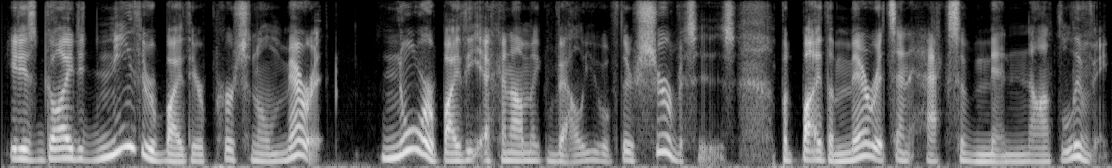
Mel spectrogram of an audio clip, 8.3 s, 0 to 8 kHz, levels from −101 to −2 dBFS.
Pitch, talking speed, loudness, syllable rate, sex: 160 Hz, 185 wpm, -20 LUFS, 5.2 syllables/s, male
